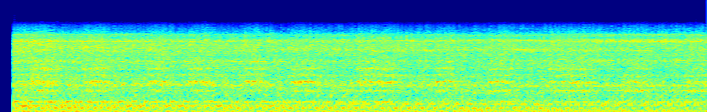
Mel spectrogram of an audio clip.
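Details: Raider with a running engine: a steady high whine the dealership blamed on the starter clutch. The real cause was a burnt-out headlight leaving an open circuit that upset the charging system, and a new headlight stopped the whine; LED lights may also cause it.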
